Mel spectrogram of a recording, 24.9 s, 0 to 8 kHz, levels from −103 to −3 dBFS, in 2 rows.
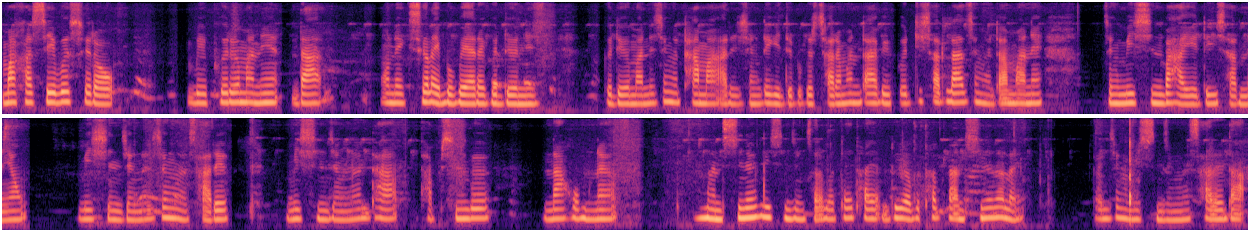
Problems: none marked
